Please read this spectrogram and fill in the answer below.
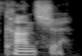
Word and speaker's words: kanskje: Oh, yeah, because suppe, that uses the KJ, and that's the sh, kanskje. Okay. Alright, I think I can remember it now. Ja, kanskje.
